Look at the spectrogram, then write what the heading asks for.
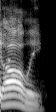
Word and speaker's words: Ali: It's fully Ollie. I saw it on U of L basketball's website, their program, because I was thinking about it on Wake Up 502. I was like, am I saying his name wrong? So it's Ali, like Ali, like Muhammad Ali.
